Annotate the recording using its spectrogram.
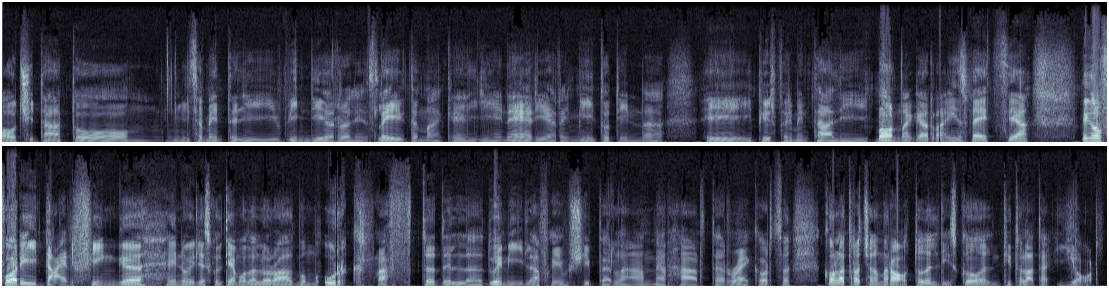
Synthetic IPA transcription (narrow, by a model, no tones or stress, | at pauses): ɔt͡ʃit̪aːt̪o | init̪sjalment̪eʎivind̪iɛrʎinzlevd̪maaŋkʰeʎinɛɾjɛrimiːt̪ot̪in | eipjuspeɾiment̪aːlibɔrnaɡarinzvɛt̪sːjavɛŋɡonofwɔːɾid̪arfiŋɡenːojliaskolt̪jaːmod̪alːoːɾoalbumurkʰɾaft̪d̪eld̪uemiːlafuʃːipːerlaanːerhart̪rɛkord̪skonlat̪ɾat͡ʃːanumeɾoɔ̰t̪ːod̪eld̪ḭskoint̪it̪ola̰ːt̪a̰jɔ̰rd̪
